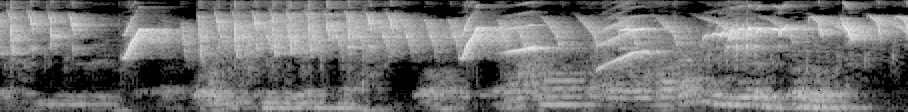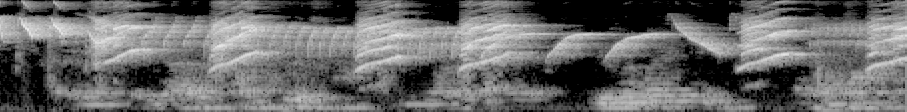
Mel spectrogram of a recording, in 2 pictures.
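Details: White-rumped shama in morning song: dense buzzy trills and rapid descending and rising whistled sweeps in a long varied flow.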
